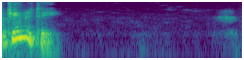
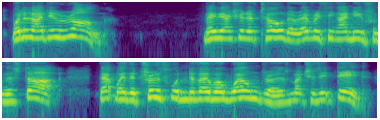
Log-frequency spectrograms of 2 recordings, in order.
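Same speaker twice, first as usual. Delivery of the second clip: raised, anguished voice pouring out hurt; bitter despair aimed at the ocean, pitched up; a boy grieving a lost love, pitched up in pain; pained lament; 8 semitones higher than usual. Acted. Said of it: "listening to the pain in my voice".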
